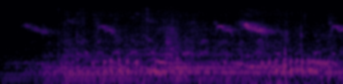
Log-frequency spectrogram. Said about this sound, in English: These are Bassam's birds.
